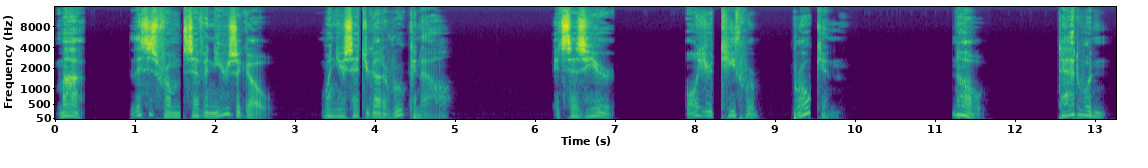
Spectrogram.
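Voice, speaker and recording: A man puts on a young guy, the troubled son in a roleplay drama. The voice sits higher, with a slightly rough grain and lively pitch. He talks in an earnest, casual, youthful way. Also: takes it slowly, long pauses, dry recording, studio quality, heavily acted. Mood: shaken, remorseful.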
